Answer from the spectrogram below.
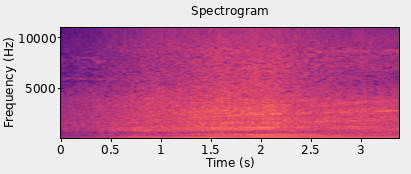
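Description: A tour bus engine grows louder as it accelerates past on the Highway 76 strip in Branson, Missouri, in the Ozarks in early spring, its low droning hum rising steadily in pitch, prominent with no voices.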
